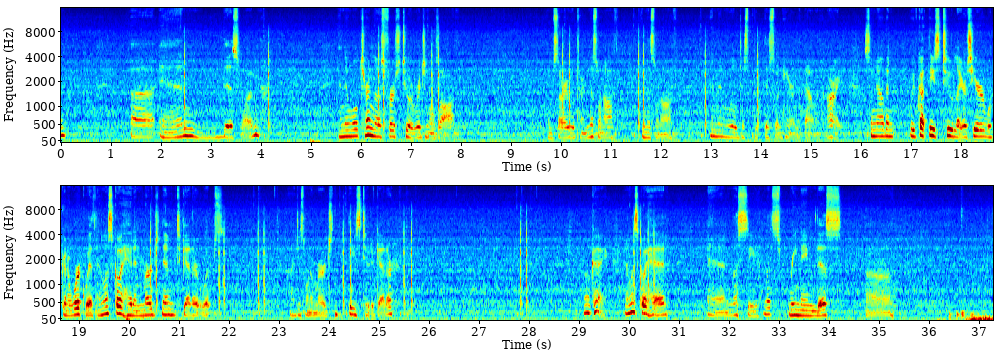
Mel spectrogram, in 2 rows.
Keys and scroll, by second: 36.5 shift+b.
